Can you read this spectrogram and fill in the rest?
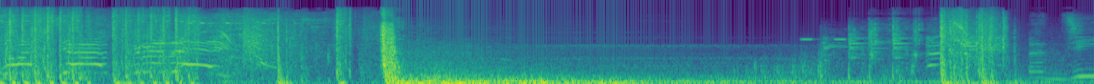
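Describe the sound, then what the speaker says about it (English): Grenade blast and rapid gunfire in the Call of Duty Mobile video game: a burst of close shots, then a heavy explosion at about two seconds with a rumbling tail, and more sharp gunfire near the end. "Watch out, grenade!"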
